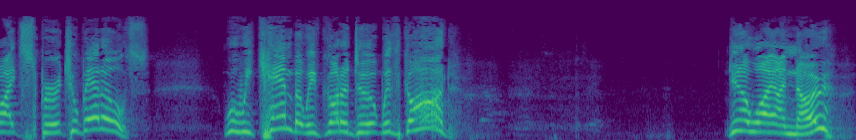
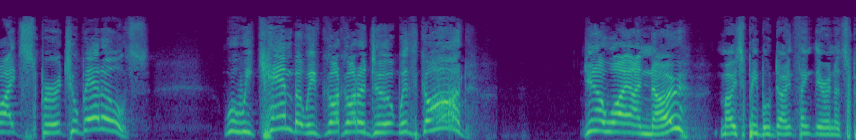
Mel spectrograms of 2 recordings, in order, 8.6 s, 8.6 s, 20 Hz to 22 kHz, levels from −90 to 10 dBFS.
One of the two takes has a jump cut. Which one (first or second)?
second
